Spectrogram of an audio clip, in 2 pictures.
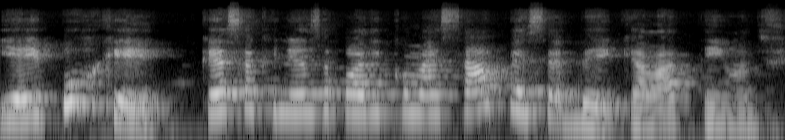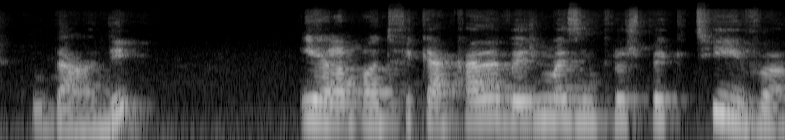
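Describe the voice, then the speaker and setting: The woman talks in a high voice. Her pitch rises and falls very widely. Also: moderate pace. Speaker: speech therapist. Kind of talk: lecture. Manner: animated.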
